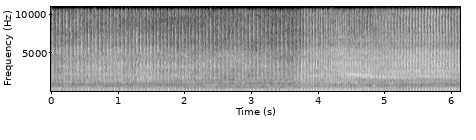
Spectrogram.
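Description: Motorcycle engine running with a fast, even putter that grows louder past the middle, under soft background music.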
